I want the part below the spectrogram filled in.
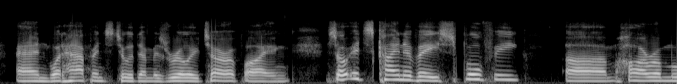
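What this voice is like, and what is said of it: Usual voice. Nothing is said of it.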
